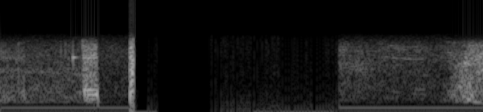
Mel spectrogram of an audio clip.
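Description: Two-way radio traffic on a scanner: a transmission ends with a sharp squelch click about half a second in, and the channel goes dead for a moment. About a second later an open carrier comes up with steady hiss and a low hum, ahead of the next call.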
